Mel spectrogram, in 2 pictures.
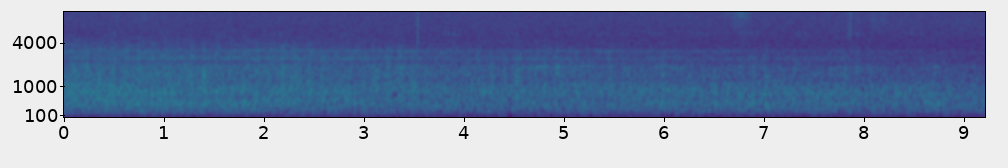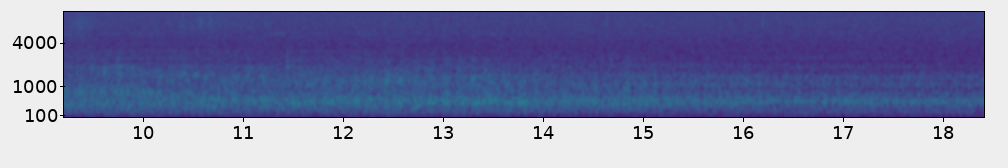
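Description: A CN train rolling by on the track, with steady wheel-on-rail noise that slowly fades as the train moves away.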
